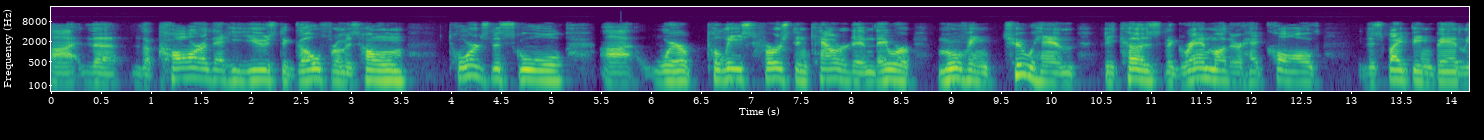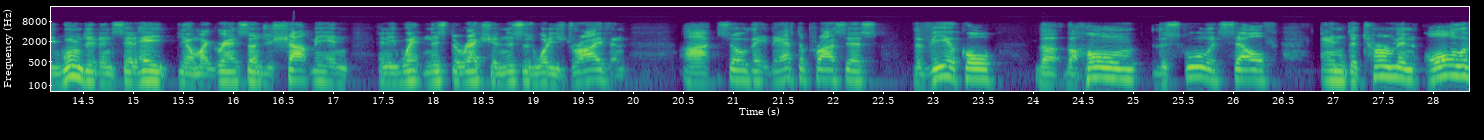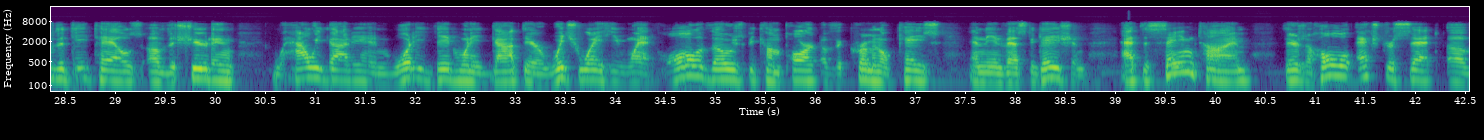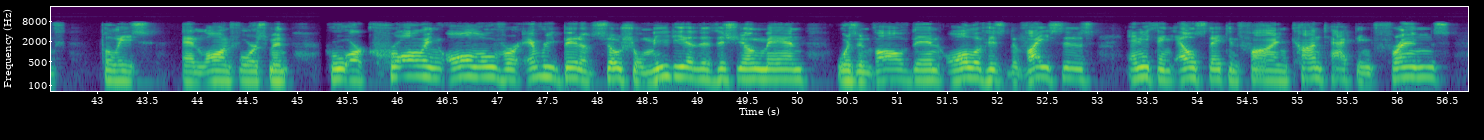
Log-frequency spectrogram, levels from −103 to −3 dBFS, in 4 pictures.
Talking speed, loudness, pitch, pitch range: 160 wpm, -25 LUFS, 140 Hz, 125-155 Hz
